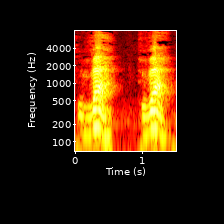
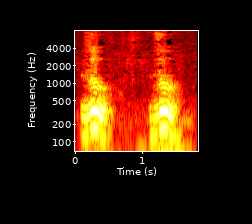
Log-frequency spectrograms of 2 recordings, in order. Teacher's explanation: Dalam bahasa Indonesia huruf dalal itu seperti d yang digabung ya. Untuk huruf dalal makhrajnya itu ujung lidah bertemu dengan ujung gigi siri bagian atas ya.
